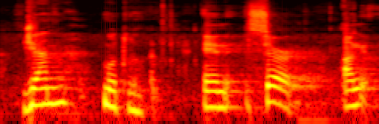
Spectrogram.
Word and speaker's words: Jem Mutlu: Jeem Mutlu.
